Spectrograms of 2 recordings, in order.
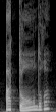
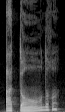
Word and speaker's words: attendre: Then attendre, attendre, remember final you don't insist on it, it just gives you the possibility to pronounce the dr, dr, okay, so attendre, attendre, alright, and it's to wait.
